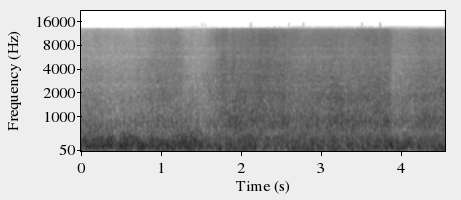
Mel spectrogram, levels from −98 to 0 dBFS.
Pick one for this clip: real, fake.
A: fake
